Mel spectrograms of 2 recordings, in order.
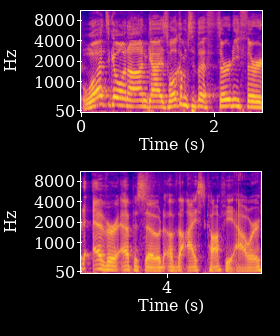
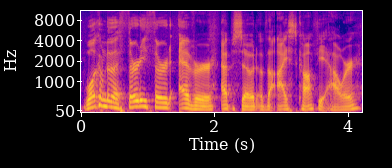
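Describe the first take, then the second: First: It is said louder with more energy. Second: It is said with ordinary, lower energy.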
